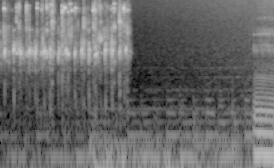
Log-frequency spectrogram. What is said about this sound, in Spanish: Estamos agitando un bote de pintura en spray de estos.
